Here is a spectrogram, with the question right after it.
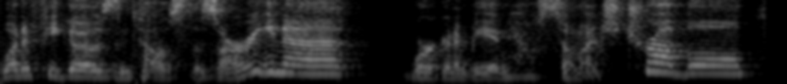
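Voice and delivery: ordinary delivery

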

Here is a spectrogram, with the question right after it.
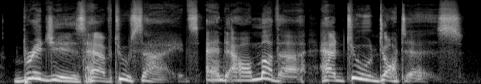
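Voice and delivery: clumsy, terrible put-on French accent, high, slow, drawn out. Voicing a line for the other player to guess: terrible French accent as Lumiere. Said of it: "guessing my terrible accents".

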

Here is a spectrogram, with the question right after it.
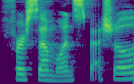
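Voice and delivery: normal talking voice

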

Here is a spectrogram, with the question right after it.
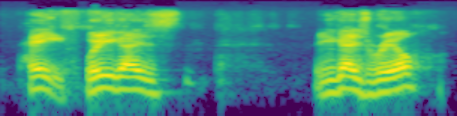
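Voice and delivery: high, loud yelling, calling out. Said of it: "I yell out".

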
